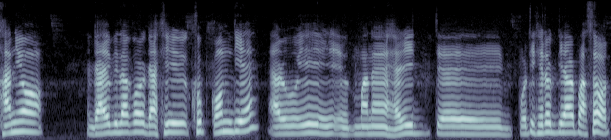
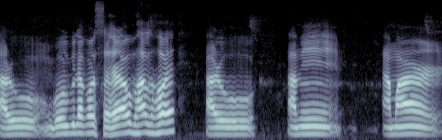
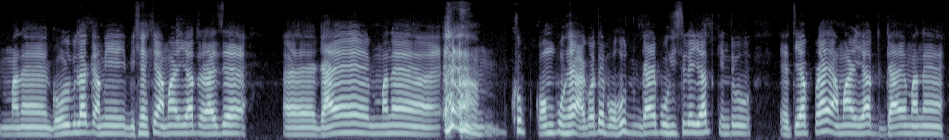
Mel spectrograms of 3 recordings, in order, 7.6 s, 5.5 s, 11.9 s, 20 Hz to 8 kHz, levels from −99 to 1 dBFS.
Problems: constant background noise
